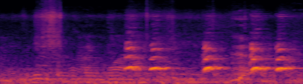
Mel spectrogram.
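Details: Poodle at a stud service in Manaoag, Pangasinan, giving a string of short high yips and whimpering barks, about five in quick succession, indoors with low background murmur.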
